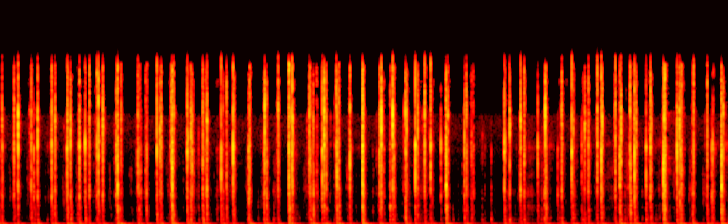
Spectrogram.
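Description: Fingertips type rapidly on a full-size plastic computer keyboard with a colour-changing backlight, producing a steady stream of short, bright key clicks. A low, constant hum sits underneath the tapping throughout.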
